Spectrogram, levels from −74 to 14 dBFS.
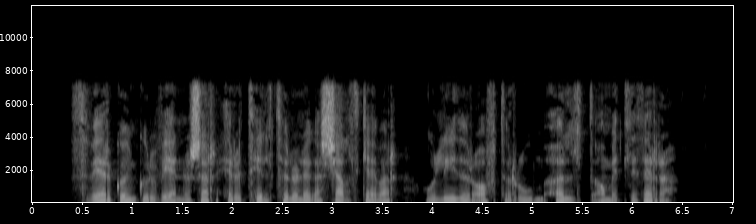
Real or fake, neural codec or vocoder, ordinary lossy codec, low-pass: real; none; Opus, 64 kbps; 7.2 kHz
